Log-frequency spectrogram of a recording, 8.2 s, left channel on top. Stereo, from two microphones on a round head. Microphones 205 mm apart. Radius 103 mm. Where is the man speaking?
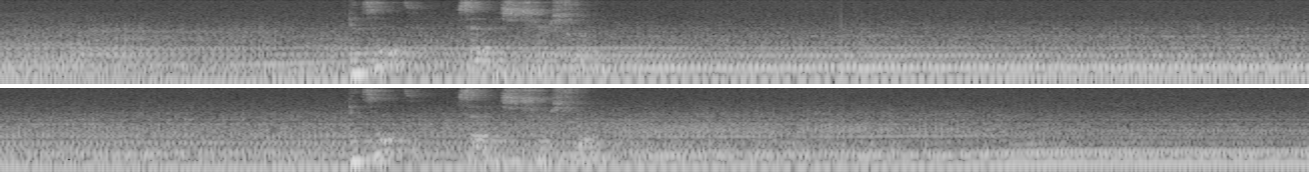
5° left (ahead or behind), 2.5 m; by 3.8 s 20° left (ahead or behind), 4.5 m.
